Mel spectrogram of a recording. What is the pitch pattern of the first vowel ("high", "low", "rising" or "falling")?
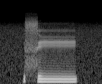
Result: high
